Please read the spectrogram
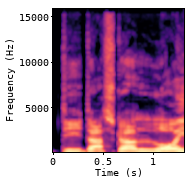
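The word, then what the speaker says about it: διδάσκαλοι: And it changes the pronunciation because now the sentence would sound like hoi didaskaloi esin. So when I pronounce that, I'm making sure that the last syllable of didaskaloi gets a nice accent on it.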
